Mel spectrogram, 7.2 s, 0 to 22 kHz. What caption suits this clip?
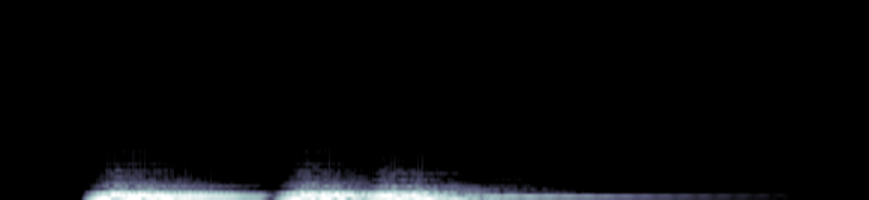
A short orchestral sound repeated 3 times - deep with a strong bass. Part of my Atmospheres and Soundscapes pack which consists of sounds, often cinematic in feel, designed for use in music projects or as backgrounds intros and soundscapes for film and games.
ambience, atmosphere, backround, bass, cinematic, dark, music, orchestra, processed, strings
